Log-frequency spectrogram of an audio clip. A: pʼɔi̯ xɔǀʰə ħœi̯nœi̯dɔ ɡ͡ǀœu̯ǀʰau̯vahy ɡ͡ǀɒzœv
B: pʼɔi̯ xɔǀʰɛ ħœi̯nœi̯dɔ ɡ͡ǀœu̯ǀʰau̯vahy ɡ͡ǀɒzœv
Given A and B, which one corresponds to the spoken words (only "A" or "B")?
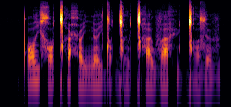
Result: A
